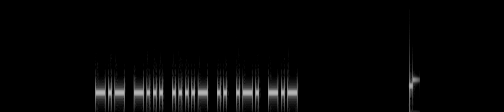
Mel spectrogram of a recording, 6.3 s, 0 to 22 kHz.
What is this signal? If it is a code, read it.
Morse code, heard as a keyed tone, about 30 wpm, 700 Hz. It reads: KB4IRK
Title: USA Call Signs - 6 Characters - 3x Character Spacing - 30wpm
